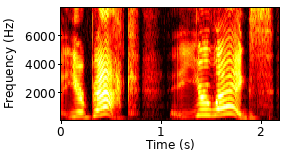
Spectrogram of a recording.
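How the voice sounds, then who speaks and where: A man voicing an emotional, awestruck sixteen-year-old girl with a breathy delivery in an audiobook. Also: extremely high pitch, sing-song, very slow, pushed and bright, no room sound, clean studio sound, pitched above the performer's own voice, exaggerated voice. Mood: amazed.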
